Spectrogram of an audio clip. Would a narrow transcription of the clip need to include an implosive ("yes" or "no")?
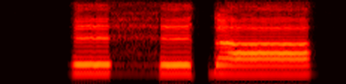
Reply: yes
